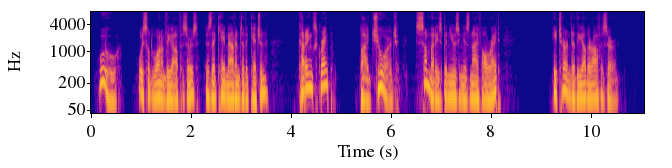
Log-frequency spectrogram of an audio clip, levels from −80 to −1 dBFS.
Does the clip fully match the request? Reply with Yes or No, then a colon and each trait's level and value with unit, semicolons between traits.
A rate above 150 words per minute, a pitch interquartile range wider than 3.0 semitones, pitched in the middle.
No: average, 165 wpm; average, 3.5 semitones; very low, 95 Hz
